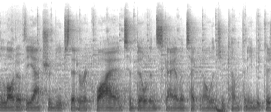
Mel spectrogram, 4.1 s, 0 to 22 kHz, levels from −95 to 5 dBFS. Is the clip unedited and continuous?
yes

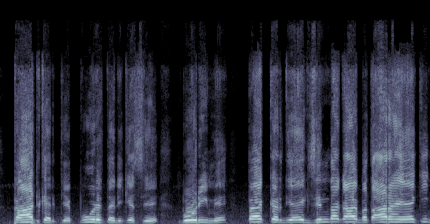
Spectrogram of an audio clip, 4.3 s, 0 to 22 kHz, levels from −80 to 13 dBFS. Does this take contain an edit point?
no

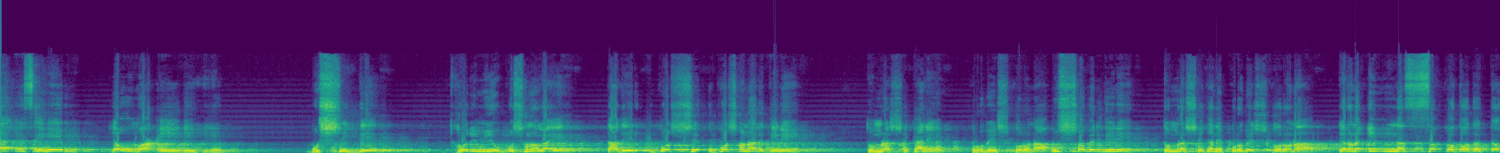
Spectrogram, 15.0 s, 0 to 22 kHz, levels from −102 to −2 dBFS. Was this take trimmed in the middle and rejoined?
no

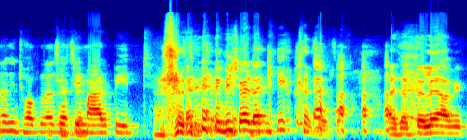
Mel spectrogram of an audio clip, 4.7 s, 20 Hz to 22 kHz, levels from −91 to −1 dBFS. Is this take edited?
no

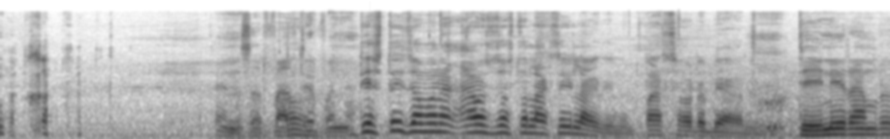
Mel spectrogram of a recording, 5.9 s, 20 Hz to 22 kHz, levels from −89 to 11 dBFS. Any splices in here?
yes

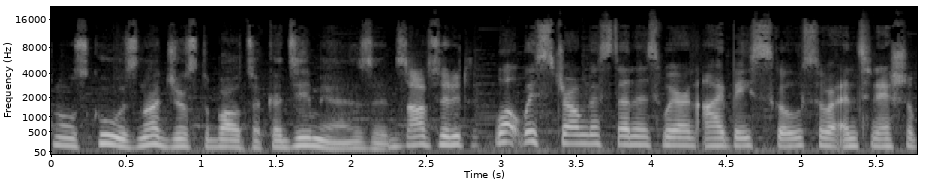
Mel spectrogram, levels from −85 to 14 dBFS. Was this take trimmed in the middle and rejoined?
yes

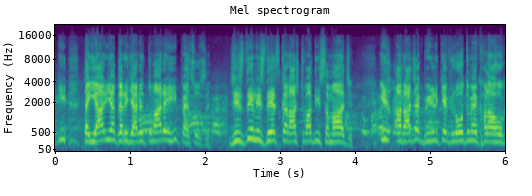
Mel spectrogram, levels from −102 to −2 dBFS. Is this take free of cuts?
no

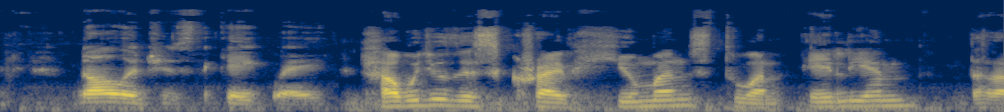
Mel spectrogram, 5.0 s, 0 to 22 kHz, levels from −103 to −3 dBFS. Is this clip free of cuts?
no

